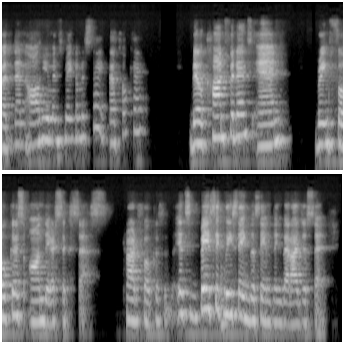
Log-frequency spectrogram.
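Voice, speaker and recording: With a non-native accent, a woman talks at a moderate pace in a medium pitch with ordinary pitch variation. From came to the US at age ten, grew up in Houston, Texas. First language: not English. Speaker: parenting class instructor. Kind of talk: interactive workshop class. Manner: conversational, with many fillers.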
